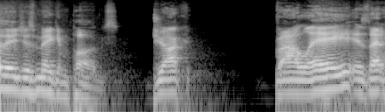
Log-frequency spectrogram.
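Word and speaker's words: Vallée: how you said Val it's got two e at the end so yeah but it's got that little thing okay I don't know didn't you didn't you take French no I believe it's pronounced valet so jacqu Dr jacqu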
